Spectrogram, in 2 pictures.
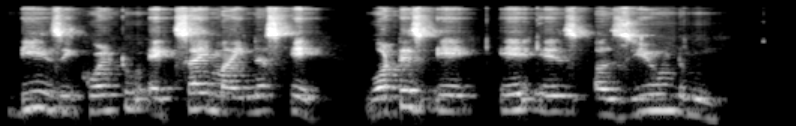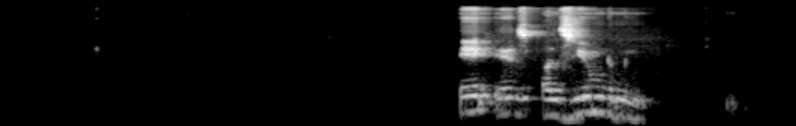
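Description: A middle-aged man speaks calmly and explains into a close microphone.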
